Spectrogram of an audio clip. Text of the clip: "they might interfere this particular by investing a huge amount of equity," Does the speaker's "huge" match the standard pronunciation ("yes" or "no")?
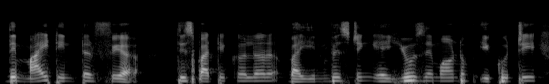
no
